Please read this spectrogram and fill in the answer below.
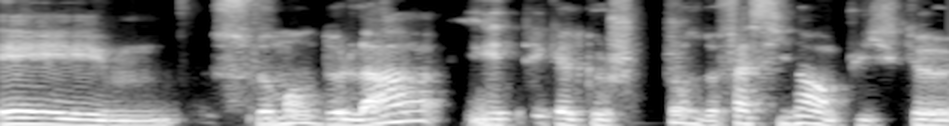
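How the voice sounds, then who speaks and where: With lively intonation and a somewhat breathy quality, this man talks at a medium pitch. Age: 70s. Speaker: retired geology professor. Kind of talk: panel interview.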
